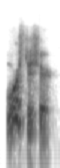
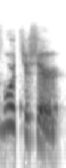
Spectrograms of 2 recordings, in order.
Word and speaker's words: Worcestershire: Worcestershire. That's not right. What is it then? Not that. It's Worcestershire Sauce.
